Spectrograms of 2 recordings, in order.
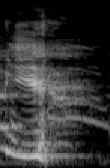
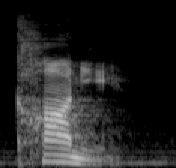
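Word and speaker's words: Kanny: And all of a sudden, oh no, Canny! Junpei cried her name as she ran. Like lightning, he ran across the room toward her. It's pronounced Connie, like the ah in Amish, Connie.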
